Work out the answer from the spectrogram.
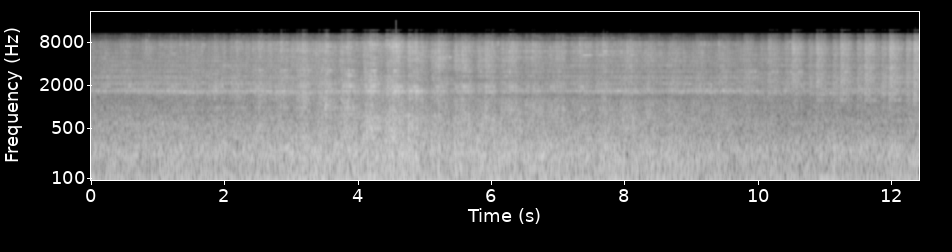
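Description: Freight train of gondola wagons rolling past close by, the wheels clacking over the rail joints in quick groups, loudest about four seconds in and again near the end. A faint thin high tone runs under the rolling noise and fades about halfway.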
